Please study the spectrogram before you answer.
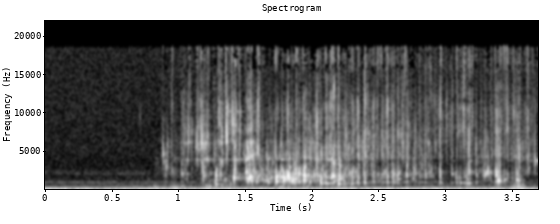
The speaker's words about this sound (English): And now we're going to pour some tea.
